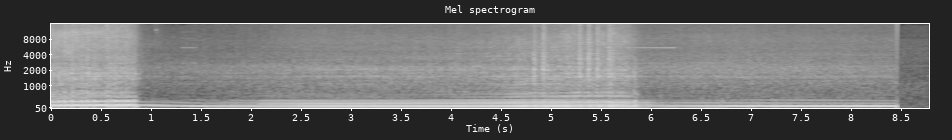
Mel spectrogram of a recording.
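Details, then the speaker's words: VW MK7 GTI turbo four-cylinder under full-throttle acceleration: low drone stumbling and crackling unevenly, misfire suspected from faulty ignition coils; normal driving fine; fixed with new coils and Denso IKH24 spark plugs. "I've had some misfires going on with my car under Full Throttle acceleration um under normal driving conditions it's been pretty de decent actually"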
